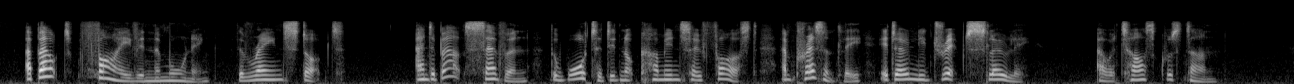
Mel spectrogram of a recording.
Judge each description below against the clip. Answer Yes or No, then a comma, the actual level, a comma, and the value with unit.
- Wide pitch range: Yes, wide, 6.2 semitones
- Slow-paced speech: Yes, slow, 130 wpm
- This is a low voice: No, high, 215 Hz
